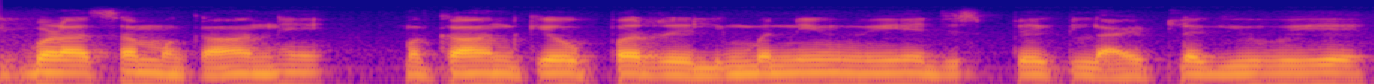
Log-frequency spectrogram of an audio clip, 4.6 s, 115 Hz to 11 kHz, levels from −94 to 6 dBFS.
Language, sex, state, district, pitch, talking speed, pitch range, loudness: Hindi, male, Uttar Pradesh, Lalitpur, 105 Hz, 220 wpm, 100-105 Hz, -19 LUFS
